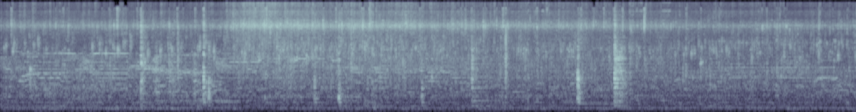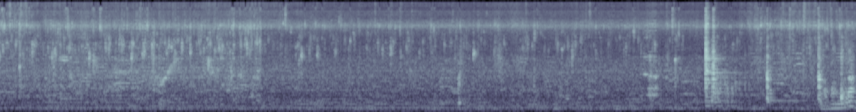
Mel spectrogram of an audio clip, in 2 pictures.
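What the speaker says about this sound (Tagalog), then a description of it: "nagigisa muna ako, ha. Bawang, sibuyas" Garlic and onions sautéing in a pan, a low continuous sizzle with scattered stirring scrapes and clinks, plus a few louder knocks toward the end, with some faint background sound.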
